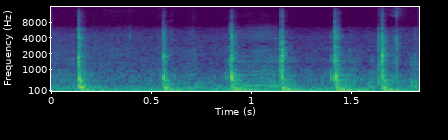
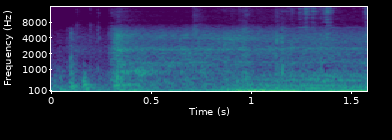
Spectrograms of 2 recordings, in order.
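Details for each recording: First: Kia Cerato electric power steering: sharp dry knocks about three a second over a quiet background, from the steering assist motor; swapping a part didn't help, motor was opened and repaired, leaving steering silent. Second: Kia Cerato after the electric power steering motor was removed, opened and refitted to cure a steering noise: engine starts and settles into a low steady hum with no whine, groan or clunk from the steering; now silent.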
